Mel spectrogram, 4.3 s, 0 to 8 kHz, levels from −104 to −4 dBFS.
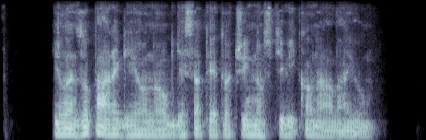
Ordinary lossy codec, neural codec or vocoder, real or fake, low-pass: Opus, 32 kbps; vocoder, 44.1 kHz, 80 mel bands, Vocos; fake; 7.2 kHz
